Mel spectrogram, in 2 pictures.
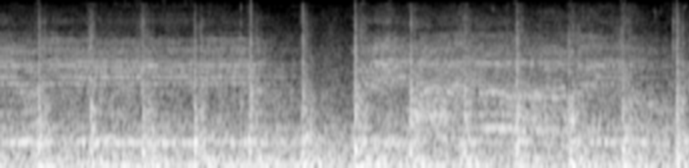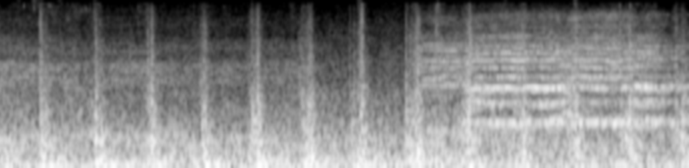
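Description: Anishinaabe drum group singing: a steady drumbeat, about three strikes a second, under chanted group singing that grows stronger near the end.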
